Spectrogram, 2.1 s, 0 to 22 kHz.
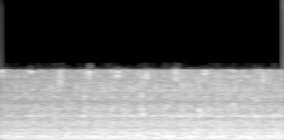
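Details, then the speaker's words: Toyota Highlander (2003 or 2007) idling, battery dead, alternator output falling from 13 V to 11 V: steady whine with a few even tones over constant hiss, speed unchanged; alternator suspected failing, not yet confirmed. "the battery is definitely dead but alternator is not putting out before it was like 13 volts now it's down to 11 so let's put up pull up a a wiring diagram of this charging circuit and uh see what's going on but that alternator sounds pretty pretty bad"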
